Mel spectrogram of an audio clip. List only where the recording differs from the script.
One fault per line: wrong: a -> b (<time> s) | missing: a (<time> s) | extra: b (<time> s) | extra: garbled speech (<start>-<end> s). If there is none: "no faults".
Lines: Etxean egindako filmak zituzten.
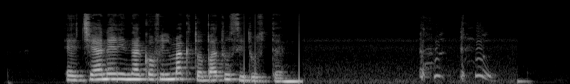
extra: topatu (2.0 s)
